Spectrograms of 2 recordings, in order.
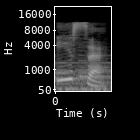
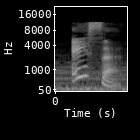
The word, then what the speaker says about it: Isis: horace's mom is named isis but in ancient egyptian it's pronounced closer to isa or asa hmm how do i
